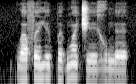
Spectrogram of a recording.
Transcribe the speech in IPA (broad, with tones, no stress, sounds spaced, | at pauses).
kʷ aː˧ f ɛ˦ j e˦ p ɛ˨ ɡʷ ã˦ t͡ʃ eː˨ ɣ o˦ ŋ ɛ˦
